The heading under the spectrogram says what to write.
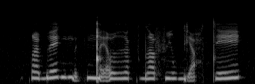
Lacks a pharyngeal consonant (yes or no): no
